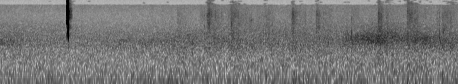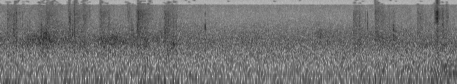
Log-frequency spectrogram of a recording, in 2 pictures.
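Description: Footsteps crunch on a rocky path.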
